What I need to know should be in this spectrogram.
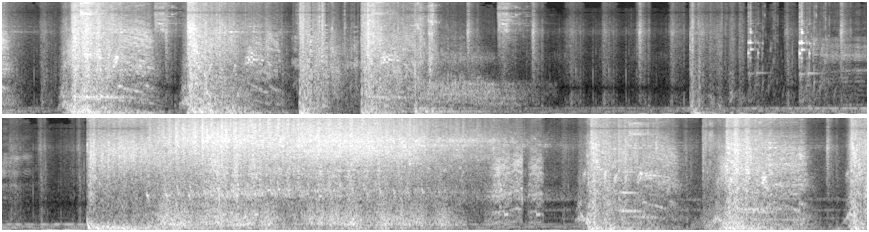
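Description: Creatures shriek as they are hit.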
